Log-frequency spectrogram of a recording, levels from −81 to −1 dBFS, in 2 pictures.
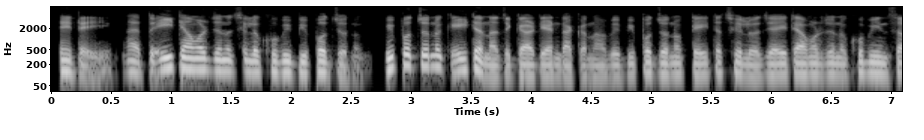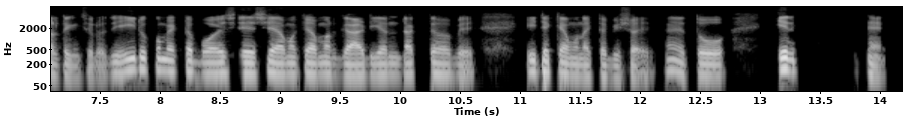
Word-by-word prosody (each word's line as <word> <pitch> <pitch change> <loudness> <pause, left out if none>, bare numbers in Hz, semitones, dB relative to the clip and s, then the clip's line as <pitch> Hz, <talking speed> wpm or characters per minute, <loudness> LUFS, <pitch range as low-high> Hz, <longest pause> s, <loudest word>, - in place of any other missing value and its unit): এটাই। 120 - -2 0.3
আ - - +2
তো - - -1
এইটা 160 +1 +5
আমার 145 0 +5
জন্য 130 -1 +4 0.3
খুবই 120 -1 +2
বিপজ্জনক। 115 -1 0 0.2
বিপজ্জনক 175 +1 +3
এইটা 140 - +3
না - - +1
যে, - - -1
গার্ডিয়ান 95 0 +1
ডাকানো 90 +1 -4
হবে, 95 +1 -4
বিপজ্জনকটা 105 -1 -2
এইটা 110 +3 -4
ছিল 110 -4 -1 0.2
যে, 105 - +1
এইটা 105 +1 +1
আমার 105 -1 -1
জন্য 105 -2 -1
খুবই 115 -1 0
ইনসাল্টিং 100 -3 -2
ছিল। - - -7
যে, - - -4
এইরকম 145 -1 +2
একটা 125 - +1
বয়সে 110 0 +1
এসে 115 +3 -1
আমাকে 110 +1 -2
আমার 105 -1 -1
গার্ডিয়ান 100 +1 +2
ডাকতে 105 +1 -2
হবে? 100 -2 -3 0.5
এইটা 125 -1 +3
কেমন 100 -4 +1
একটা 95 - -4
বিষয়, 100 - -4 0.2
হ্যাঁ? 135 -3 -1
তো - - -1 0.7
এর 150 - +9 0.6
হ্যাঁ। - - -2
110 Hz, 180 wpm, -23 LUFS, 100-125 Hz, 0.7 s, এর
